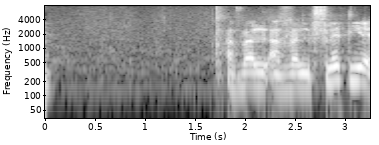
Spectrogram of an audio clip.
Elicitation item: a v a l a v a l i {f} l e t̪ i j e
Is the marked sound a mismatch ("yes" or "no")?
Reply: no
